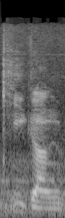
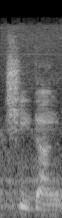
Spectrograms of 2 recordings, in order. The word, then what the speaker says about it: qigong: it's a modified version of Qigong breathing or chi gong breathing depending on how you choose to pronounce it and it's going to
